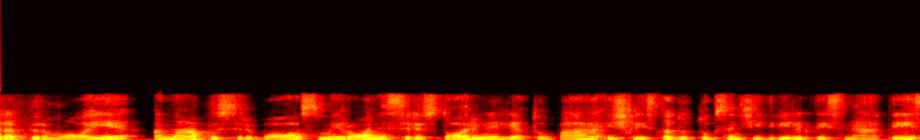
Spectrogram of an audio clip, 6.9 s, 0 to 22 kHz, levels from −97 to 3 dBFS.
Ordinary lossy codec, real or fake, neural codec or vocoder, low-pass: AAC, 32 kbps; real; none; 7.2 kHz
